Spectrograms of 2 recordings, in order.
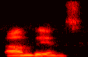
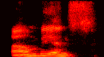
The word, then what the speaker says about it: ambience: Ambience. mhm. Ambience, I like to pronounce it ambience, but ambience, you can pronounce it either Ambience.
